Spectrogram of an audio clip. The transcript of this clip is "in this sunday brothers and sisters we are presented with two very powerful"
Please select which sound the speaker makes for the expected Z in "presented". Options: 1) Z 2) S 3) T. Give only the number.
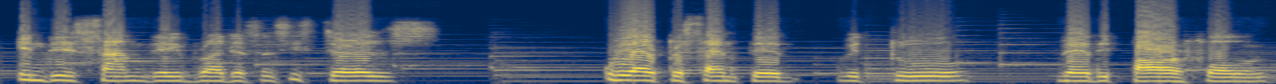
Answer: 2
